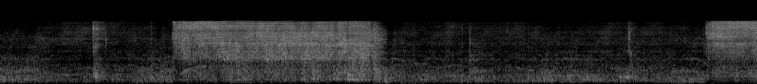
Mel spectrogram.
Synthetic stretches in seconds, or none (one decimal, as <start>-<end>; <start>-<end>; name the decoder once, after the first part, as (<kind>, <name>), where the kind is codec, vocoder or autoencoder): 0.4-1.6 (codec, SNAC); 3.3-7.6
